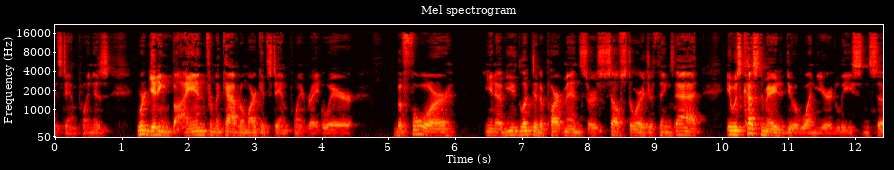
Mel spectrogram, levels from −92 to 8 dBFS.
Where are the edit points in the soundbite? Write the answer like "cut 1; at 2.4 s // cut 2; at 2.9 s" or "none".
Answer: cut 1; at 4.0 s // cut 2; at 9.3 s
